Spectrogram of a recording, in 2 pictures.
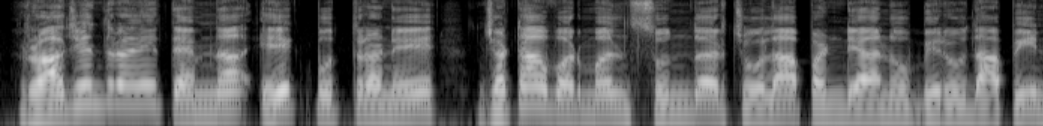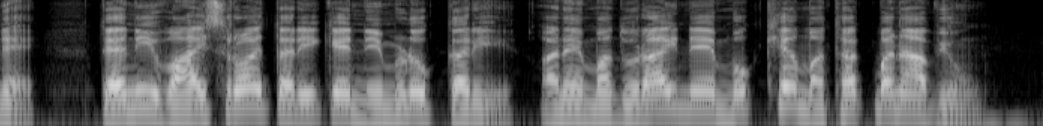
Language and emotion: Gujarati, neutral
